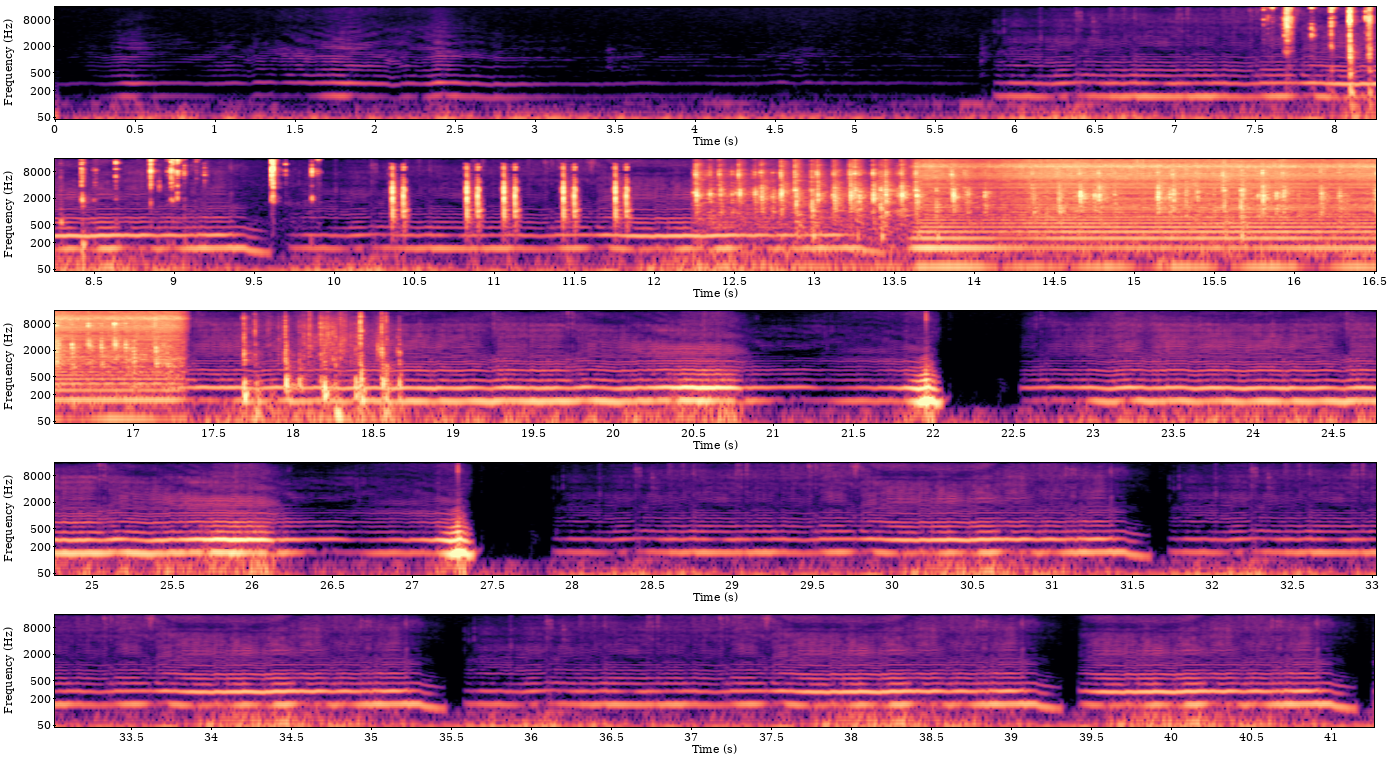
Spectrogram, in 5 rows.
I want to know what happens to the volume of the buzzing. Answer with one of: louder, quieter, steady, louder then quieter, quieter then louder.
louder then quieter.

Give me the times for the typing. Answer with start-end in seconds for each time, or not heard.
7.5-18.7.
